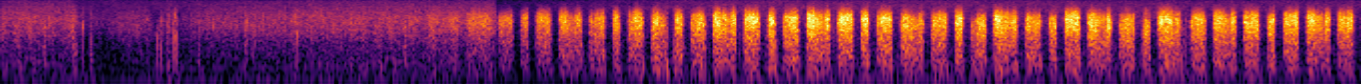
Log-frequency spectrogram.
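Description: Film projector running: a low steady hum, joined from about two and a half seconds in by a rapid, even mechanical clatter that grows louder.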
